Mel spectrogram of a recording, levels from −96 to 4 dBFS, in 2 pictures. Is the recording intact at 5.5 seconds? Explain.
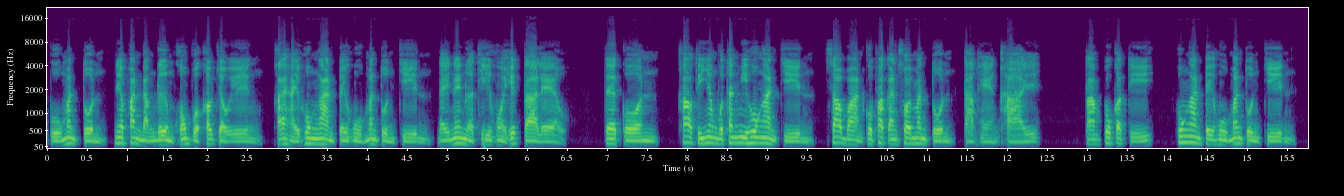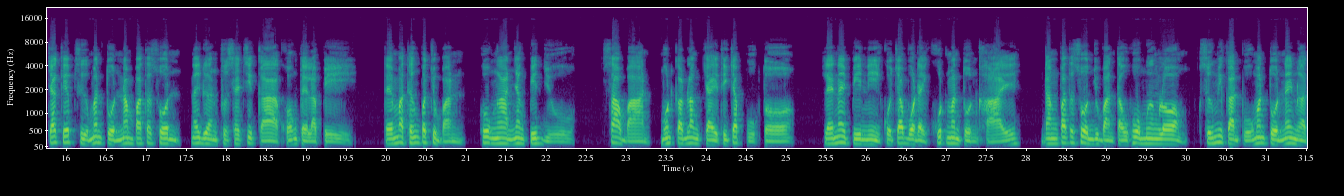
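No. From 5.45 to 5.48 s there is a brief smeared, noisy patch. This is AAC frame loss with concealment: the decoder rebuilt roughly 21 ms of missing audio, which fits a single lost frame, by reusing the last good spectrum.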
